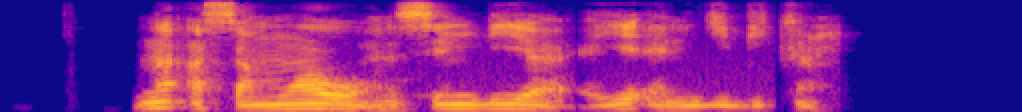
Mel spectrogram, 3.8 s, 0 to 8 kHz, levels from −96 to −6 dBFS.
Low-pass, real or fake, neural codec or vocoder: 7.2 kHz; real; none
